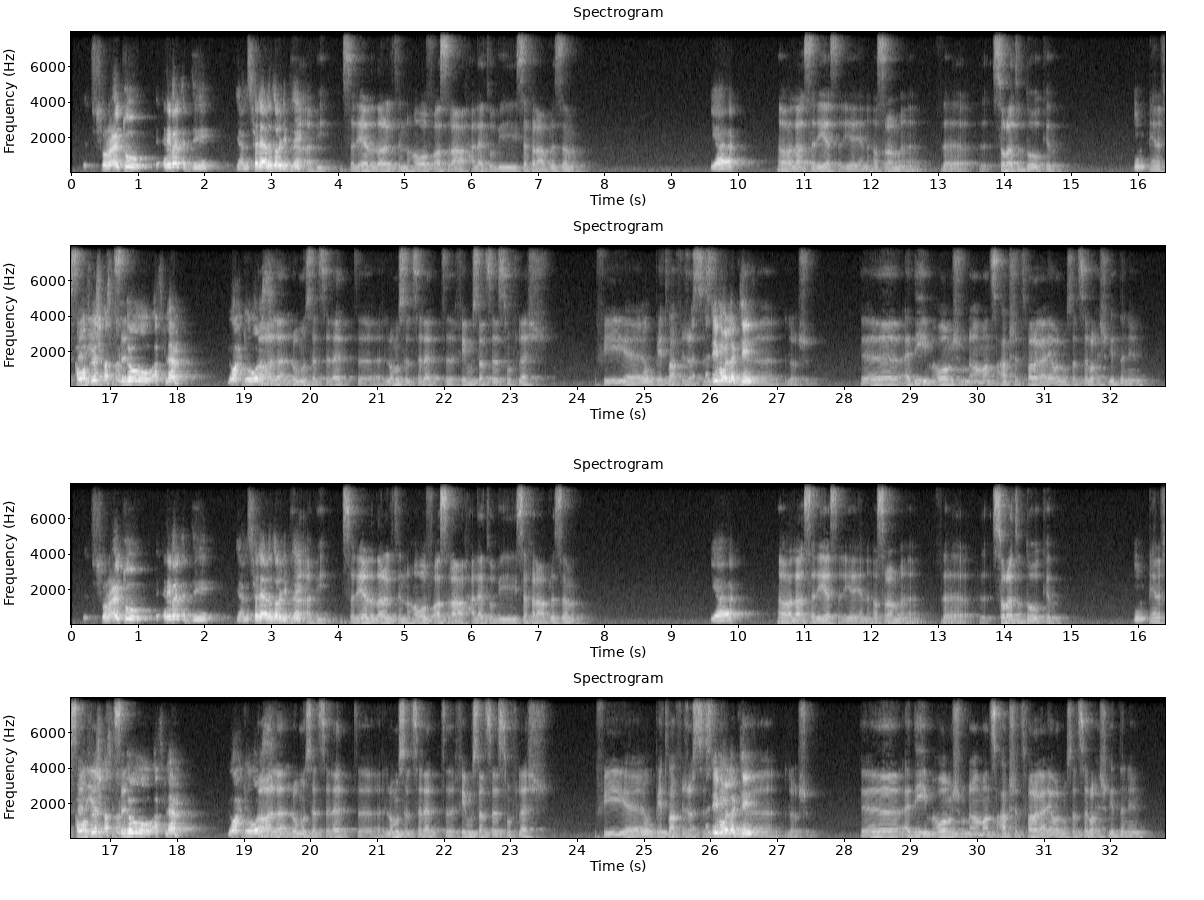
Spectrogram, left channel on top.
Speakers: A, on the left; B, on the right.
A: سرعته تقريبا قد ايه يعني سريع لدرجه
B: لا
A: ايه
B: بي سريع لدرجة ان هو في اسرع حالاته بيسافر عبر الزمن
A: يا
B: اه لا سريع سريع يعني اسرع ما ف- سرعة الضوء كده
A: مم.
B: يعني في ثانية
A: هو فلاش
B: في
A: اصلا
B: ثانية
A: له افلام لوحده هو
B: اه
A: بس
B: لا له مسلسلات آه، له مسلسلات آه، في مسلسل اسمه فلاش في آه،
A: مم.
B: وبيطلع في جاستس
A: قديم
B: ليج
A: ولا جديد
B: لو شو آه، قديم هو مش ما انصحكش تتفرج عليه هو المسلسل وحش جدا يعني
